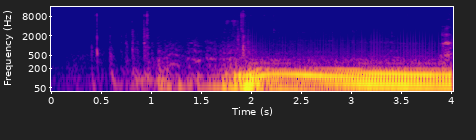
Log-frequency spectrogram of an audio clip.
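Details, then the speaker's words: 2006 VW Golf GTI after swapping coil packs to diagnose a misfire: a few clicks, brief crank, then smooth even idle, engine slightly cooler; no misfire on a later 10-minute drive. "starts it's running an idle that's good revving right now it's a little cooler than it was"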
